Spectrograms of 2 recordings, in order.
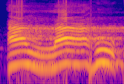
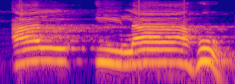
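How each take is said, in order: First: The i vowel is dropped, giving a double l. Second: An i vowel is heard after the l. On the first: This is the contracted form in normal use. "I-nya hilang" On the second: This is the original underlying form. "Itu aslinya"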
